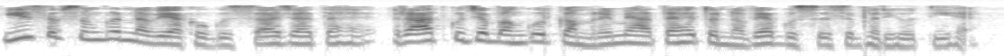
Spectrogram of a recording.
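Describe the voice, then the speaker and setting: A woman giving scripted narration of a children's story in an even storytelling voice. The sound is dull and lo-fi. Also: medium pitch, fairly quick.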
